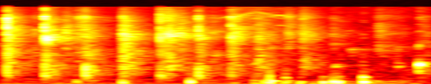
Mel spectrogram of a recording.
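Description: A scatter of irregular light knocks and clicks, some with a low thud, about a dozen in two seconds.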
